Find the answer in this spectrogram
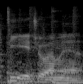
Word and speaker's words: Thomas: He's John Thomas, THOMAS. Yes. Thomas. Yeah. The H is silent for some strange reason.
